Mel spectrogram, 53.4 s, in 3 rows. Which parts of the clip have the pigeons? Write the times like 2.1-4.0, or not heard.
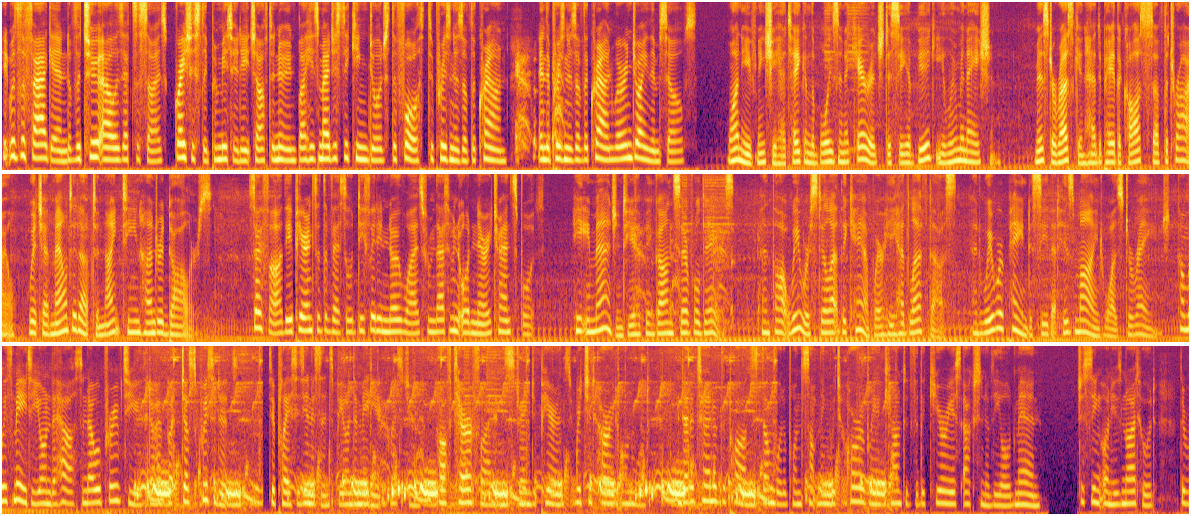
37.5-49.0.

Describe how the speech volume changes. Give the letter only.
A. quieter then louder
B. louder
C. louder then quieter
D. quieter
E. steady
D.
